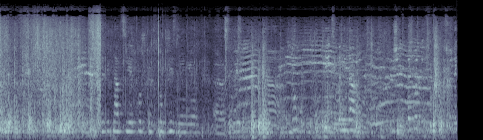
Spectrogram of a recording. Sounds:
Speech, Animal, Caterwaul, pets, Meow, Cat

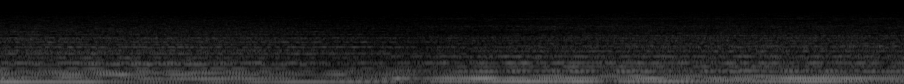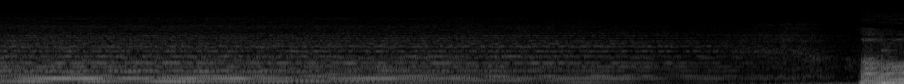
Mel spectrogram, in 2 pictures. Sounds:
Mantra, Music

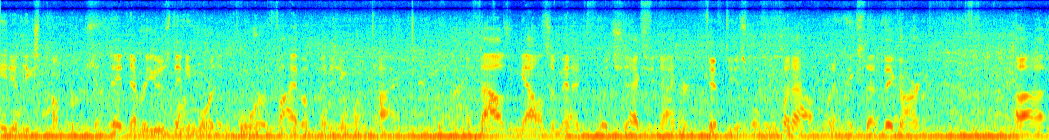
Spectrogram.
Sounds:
Speech, Vehicle

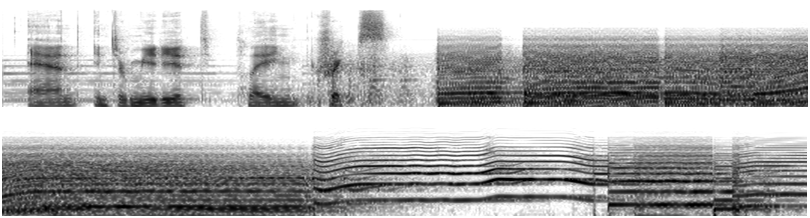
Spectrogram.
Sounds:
slide guitar

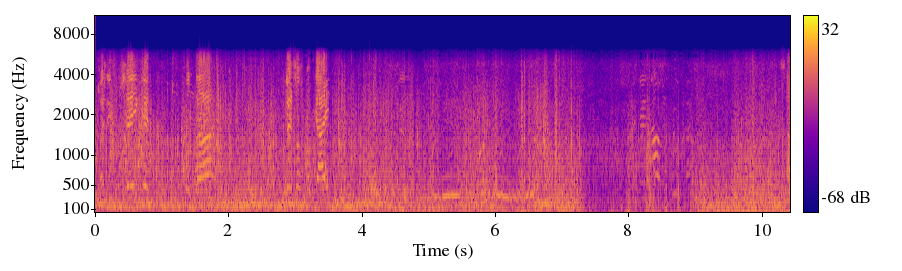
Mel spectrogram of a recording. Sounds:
Speech, Waterfall

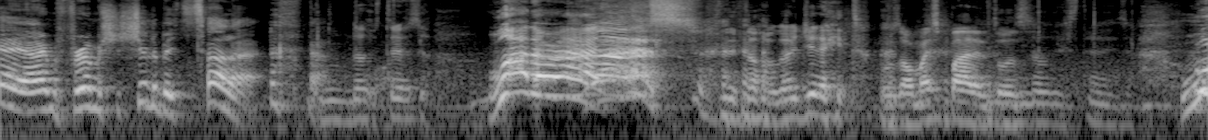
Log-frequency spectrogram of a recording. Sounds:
Speech

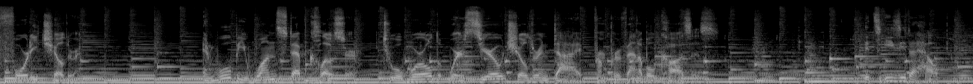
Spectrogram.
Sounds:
Music, Speech

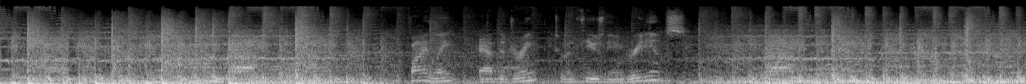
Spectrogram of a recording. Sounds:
Speech, Music

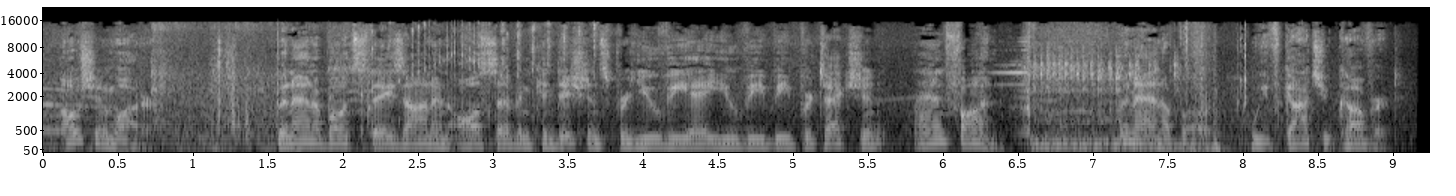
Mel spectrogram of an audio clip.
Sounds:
Speech

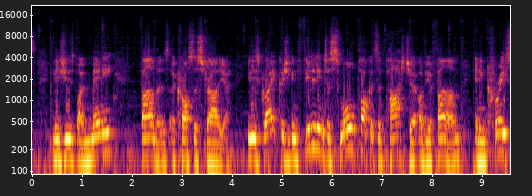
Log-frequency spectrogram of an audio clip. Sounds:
Speech, Music

